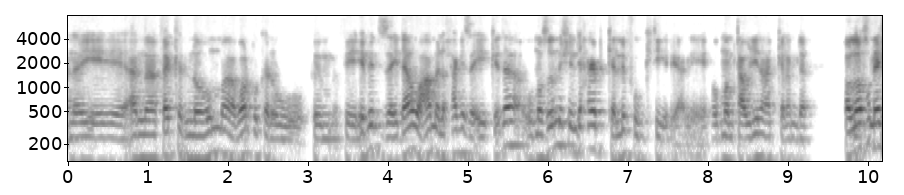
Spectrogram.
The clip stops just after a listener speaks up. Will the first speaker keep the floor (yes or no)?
yes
